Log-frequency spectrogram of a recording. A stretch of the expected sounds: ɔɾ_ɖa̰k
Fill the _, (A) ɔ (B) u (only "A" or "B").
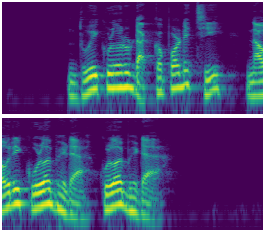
B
